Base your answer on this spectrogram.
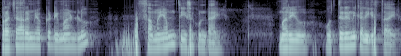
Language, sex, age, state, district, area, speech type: Telugu, male, 18-30, Andhra Pradesh, Konaseema, rural, spontaneous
